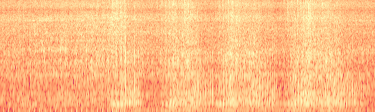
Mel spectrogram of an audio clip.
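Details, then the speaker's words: Honda Beat FI eSP after replacing the worn connecting-rod big-end bearing that caused a droning hum: engine revs cleanly through light throttle with no drone, sounding normal. "Oke teman-teman jadi suara sudahah normal ya jadi penyebab tadi bunyi denggung itu kelahar askrknya yang minta ganti itu saya ganti"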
